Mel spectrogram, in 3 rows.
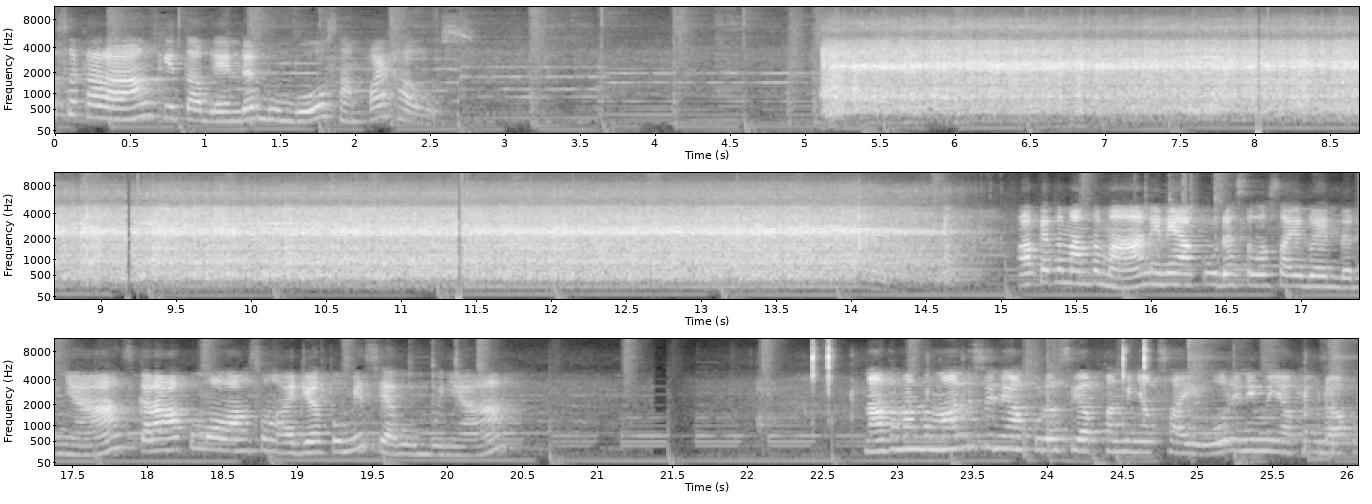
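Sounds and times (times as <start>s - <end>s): electric blender grinding: 5.1s - 14.9s.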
